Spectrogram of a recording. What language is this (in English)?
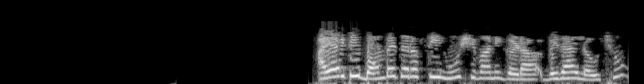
Gujarati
